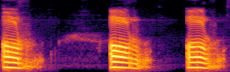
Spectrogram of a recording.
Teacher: را زبان کی نوک اور اوپر کا تالو، یہاں سے زبان ٹچ ہوتی ہے اور کچھ گھوم بھی جاتی ہے، کچھ پشت یا بیک آف ٹنگ بھی شامل ہو جاتا ہے، اور کی ادائیگی میں۔ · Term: را کا مخرج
